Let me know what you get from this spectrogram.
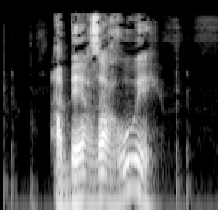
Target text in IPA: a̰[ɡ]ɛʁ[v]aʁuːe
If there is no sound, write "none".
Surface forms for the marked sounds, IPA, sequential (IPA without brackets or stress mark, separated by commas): b, z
